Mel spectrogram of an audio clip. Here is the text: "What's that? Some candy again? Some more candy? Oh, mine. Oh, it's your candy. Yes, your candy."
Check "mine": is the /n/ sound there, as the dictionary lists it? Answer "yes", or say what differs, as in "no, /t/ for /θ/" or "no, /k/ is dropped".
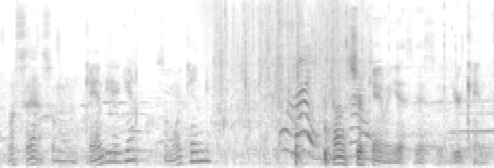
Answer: no, /n/ is dropped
